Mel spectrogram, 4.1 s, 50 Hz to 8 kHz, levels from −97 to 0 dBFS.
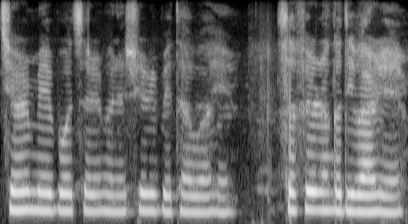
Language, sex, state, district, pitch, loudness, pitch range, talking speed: Hindi, female, Arunachal Pradesh, Papum Pare, 225 Hz, -16 LUFS, 220-240 Hz, 205 wpm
